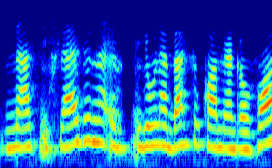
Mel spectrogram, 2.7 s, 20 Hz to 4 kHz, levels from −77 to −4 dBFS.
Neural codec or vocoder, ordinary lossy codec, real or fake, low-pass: codec, 16 kHz, 4 kbps, FreqCodec, larger model; MP3, 24 kbps; fake; 3.6 kHz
